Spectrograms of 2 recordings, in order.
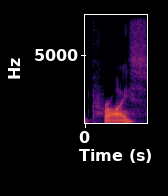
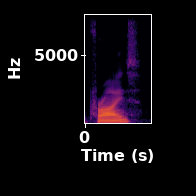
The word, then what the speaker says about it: Price: So most people know this as the Webley Price or Prize. I think Price is probably the correct pronunciation.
